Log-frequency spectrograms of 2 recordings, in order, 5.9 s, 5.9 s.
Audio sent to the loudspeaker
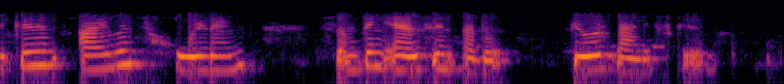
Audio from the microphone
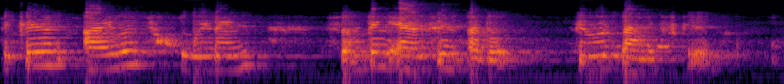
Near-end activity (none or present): none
